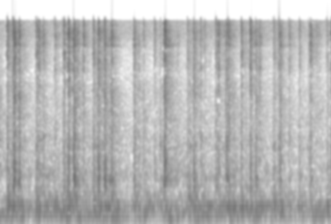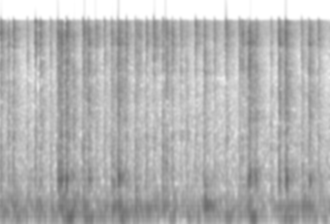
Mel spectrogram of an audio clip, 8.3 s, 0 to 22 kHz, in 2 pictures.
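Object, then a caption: Plastic electric toothbrush. Long nails on several fingers rapidly tap the plastic neck and brush head of a white plastic electric toothbrush. The result is a dense, irregular stream of short, dry, clicky taps with bright edges and a tonal knock around 700 Hz. A faint steady low hum sits underneath.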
